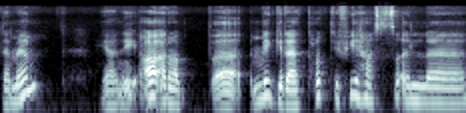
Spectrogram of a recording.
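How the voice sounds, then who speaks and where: A woman's voice carries a dark, mellow tone. Her pitch moves in very wide swings. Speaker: cooking channel host. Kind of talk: cooking tutorial. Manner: casual, chatty.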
